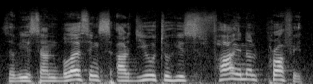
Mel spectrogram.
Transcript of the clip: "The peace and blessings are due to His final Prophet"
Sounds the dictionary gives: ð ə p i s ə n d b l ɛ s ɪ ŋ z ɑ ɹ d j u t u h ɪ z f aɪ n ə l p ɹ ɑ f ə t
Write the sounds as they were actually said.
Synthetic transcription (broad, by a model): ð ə b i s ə n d b l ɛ s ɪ ŋ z ɑ ɹ d j u t u h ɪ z f aɪ n ə l p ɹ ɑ f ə t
